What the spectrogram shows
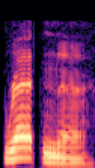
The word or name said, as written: retina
